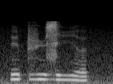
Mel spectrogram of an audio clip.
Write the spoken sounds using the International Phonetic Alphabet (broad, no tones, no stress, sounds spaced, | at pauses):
e p v y z i ə̯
